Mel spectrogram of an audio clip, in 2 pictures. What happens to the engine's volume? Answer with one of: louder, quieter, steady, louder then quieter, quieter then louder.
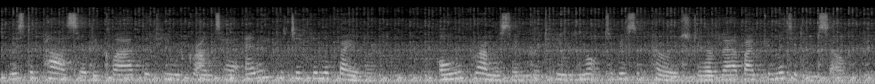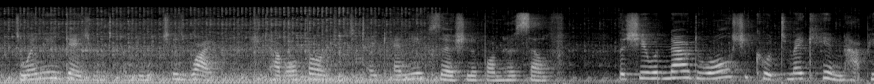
quieter.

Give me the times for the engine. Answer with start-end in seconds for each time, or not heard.
0.0-17.4.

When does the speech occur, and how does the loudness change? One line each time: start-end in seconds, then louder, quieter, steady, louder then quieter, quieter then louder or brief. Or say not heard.
0.0-17.4 steady.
